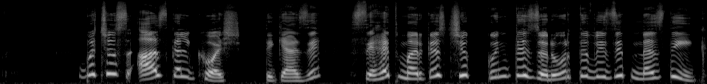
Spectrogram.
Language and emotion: Kashmiri, happy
